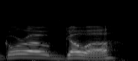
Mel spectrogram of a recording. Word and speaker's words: Gorogoa: Tw- uh, Gorogoa.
